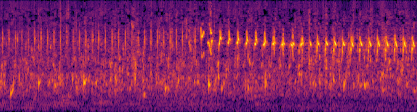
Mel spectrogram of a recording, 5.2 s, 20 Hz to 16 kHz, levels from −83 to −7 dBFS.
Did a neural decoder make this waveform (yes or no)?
no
